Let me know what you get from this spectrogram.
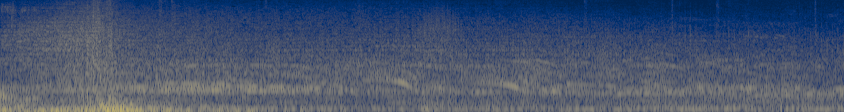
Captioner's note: wailing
